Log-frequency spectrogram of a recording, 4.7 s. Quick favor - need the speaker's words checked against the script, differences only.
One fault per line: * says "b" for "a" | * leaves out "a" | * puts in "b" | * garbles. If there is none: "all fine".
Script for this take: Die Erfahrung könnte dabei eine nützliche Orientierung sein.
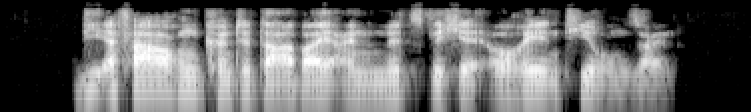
all fine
